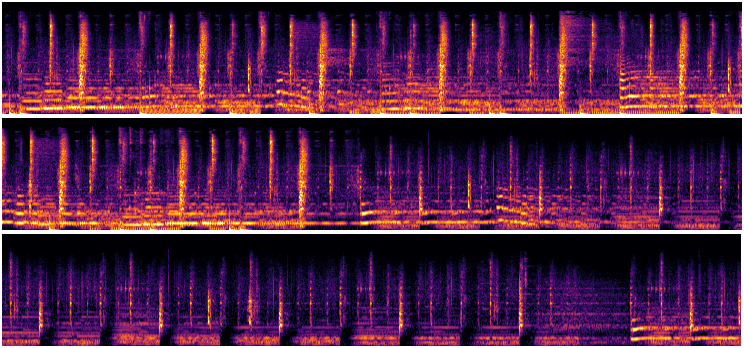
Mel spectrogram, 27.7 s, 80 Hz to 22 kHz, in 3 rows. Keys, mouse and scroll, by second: 2.0 Tab, 2.2 ctrl+a, 3.0-4.4 drag, 4.8-6.8 shift+drag, 7.4 Tab, 9.1 ctrl+r, 10.3 click, 10.9 g, 13.4 click, 14.5 click, 14.9 ctrl+z, 15.1 ctrl+z, 15.7 shift+click, 16.5 g, 20.0 click, 23.1 g, 25.3 click, 25.8 g, 27.5 click.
